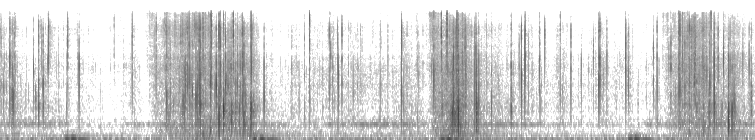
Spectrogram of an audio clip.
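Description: Fingertips repeatedly squeeze the top of a round, hand-sized clear plastic bag full of small white plastic beads. The result is a steady run of soft, bright crinkles and crunches, with a few louder swells of dense rustling.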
